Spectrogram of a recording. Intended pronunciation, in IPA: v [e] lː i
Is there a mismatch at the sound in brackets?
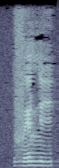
no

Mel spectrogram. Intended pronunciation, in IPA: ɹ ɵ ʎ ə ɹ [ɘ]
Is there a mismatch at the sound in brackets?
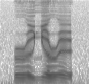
no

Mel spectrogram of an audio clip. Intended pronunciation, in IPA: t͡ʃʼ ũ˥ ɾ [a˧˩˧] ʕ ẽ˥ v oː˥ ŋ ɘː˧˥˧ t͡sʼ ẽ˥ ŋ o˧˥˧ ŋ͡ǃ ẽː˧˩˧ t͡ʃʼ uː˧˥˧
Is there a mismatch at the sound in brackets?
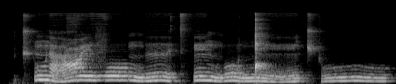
no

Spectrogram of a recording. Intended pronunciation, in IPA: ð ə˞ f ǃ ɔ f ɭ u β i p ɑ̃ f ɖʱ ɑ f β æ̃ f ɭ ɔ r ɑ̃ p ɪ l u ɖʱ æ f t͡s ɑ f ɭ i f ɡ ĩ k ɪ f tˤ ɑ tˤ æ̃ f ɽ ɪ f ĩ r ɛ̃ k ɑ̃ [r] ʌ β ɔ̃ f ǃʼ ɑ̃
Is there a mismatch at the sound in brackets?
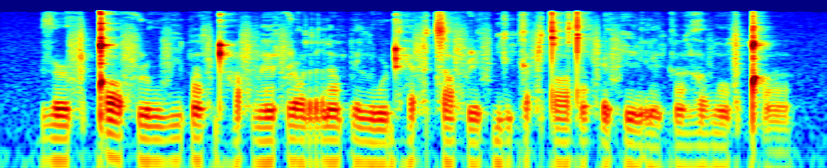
yes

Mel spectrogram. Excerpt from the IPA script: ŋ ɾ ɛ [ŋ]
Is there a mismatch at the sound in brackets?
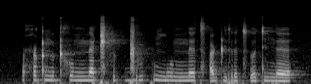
yes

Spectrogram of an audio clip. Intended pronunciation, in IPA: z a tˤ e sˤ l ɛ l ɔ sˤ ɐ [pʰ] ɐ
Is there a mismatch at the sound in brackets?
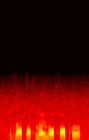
no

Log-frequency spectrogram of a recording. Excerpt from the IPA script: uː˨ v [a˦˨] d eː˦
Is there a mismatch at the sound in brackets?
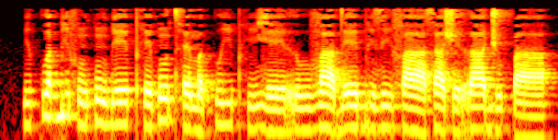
no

